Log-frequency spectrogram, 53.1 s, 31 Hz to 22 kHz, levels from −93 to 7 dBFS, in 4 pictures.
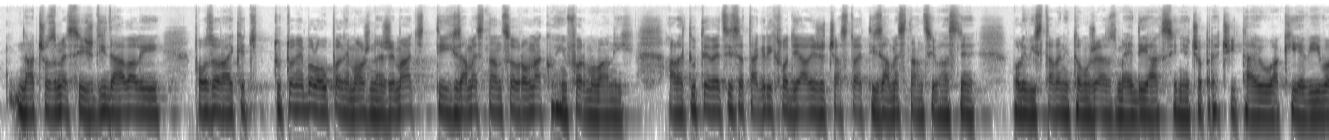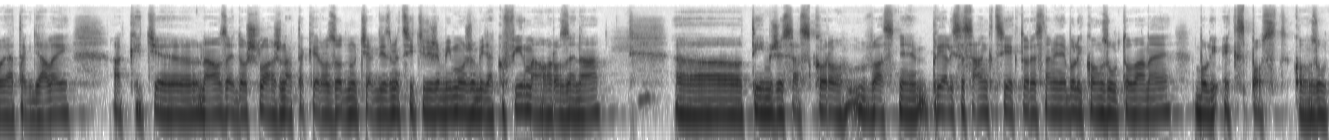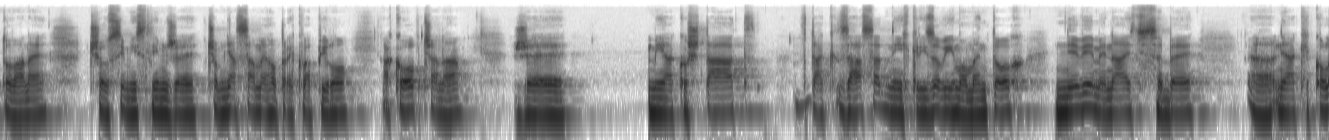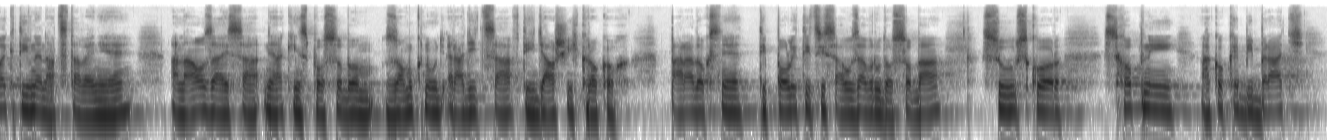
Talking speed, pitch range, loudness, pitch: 150 wpm, 110-125 Hz, -18 LUFS, 115 Hz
